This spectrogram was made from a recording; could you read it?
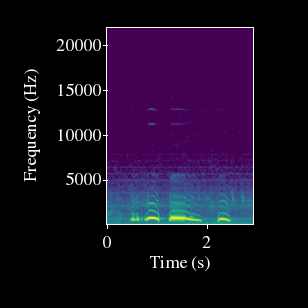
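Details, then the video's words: Spotted dove (derkuku Djawa) singing persistently with a melodious voice: three low, hollow coos, a short rising note, a longer rough descending coo, then a brief falling coo, over a faint steady hum. "Derkuku Djawa Gacor Suara Nglaras"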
